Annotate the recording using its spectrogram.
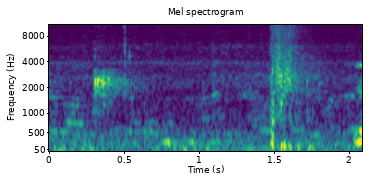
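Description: A sharp slap about one and a half seconds in: a volleyball struck hard by a player's hand.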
